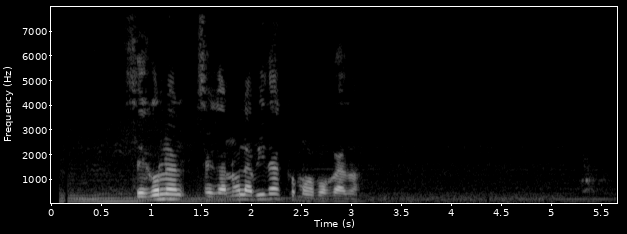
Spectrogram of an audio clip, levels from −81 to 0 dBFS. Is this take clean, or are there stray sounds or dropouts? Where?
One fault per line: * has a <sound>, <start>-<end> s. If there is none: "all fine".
all fine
